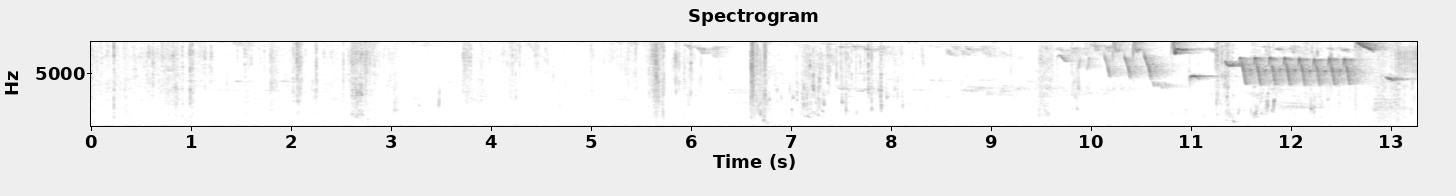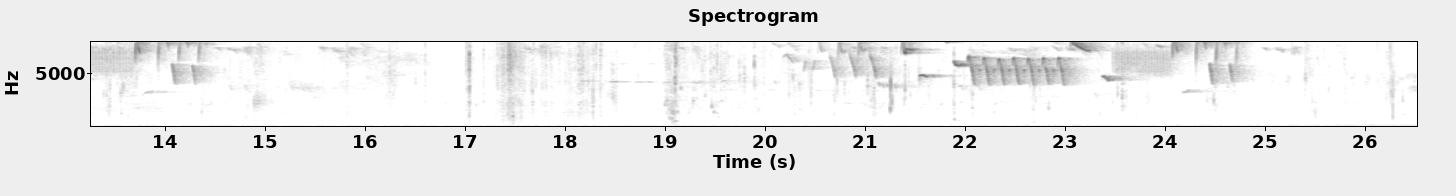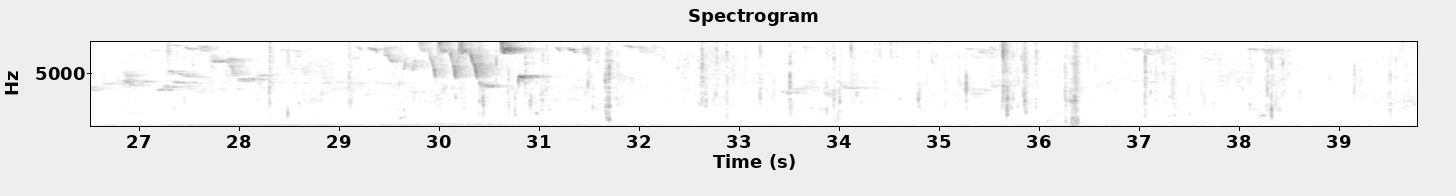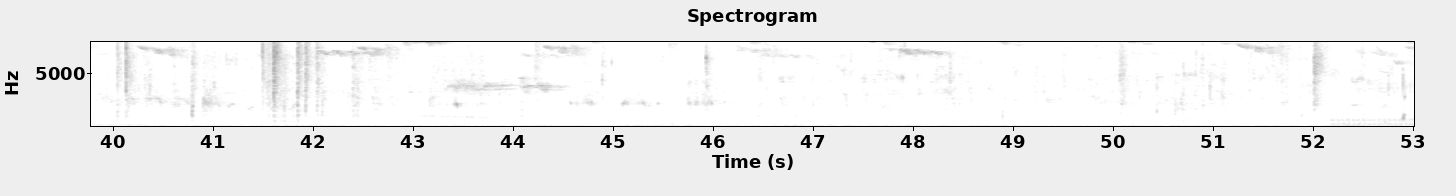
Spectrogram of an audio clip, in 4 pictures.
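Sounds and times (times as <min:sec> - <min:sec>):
birds chirping: 0:00.0 - 0:38.1, 0:39.0 - 0:53.0
steady low rumble: 0:24.8 - 0:53.0.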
